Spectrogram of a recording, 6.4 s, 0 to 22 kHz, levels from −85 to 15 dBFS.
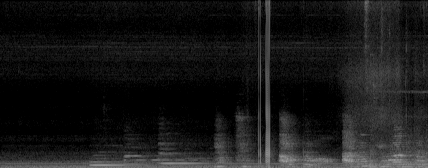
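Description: No technical faults are audible.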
